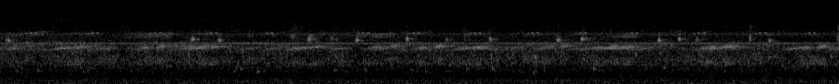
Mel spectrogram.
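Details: Frogs at a lake keep up an unbroken chorus of quick, rattling croaks at a fairly high pitch, many voices overlapping over a steady, buzzing ambient hum.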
